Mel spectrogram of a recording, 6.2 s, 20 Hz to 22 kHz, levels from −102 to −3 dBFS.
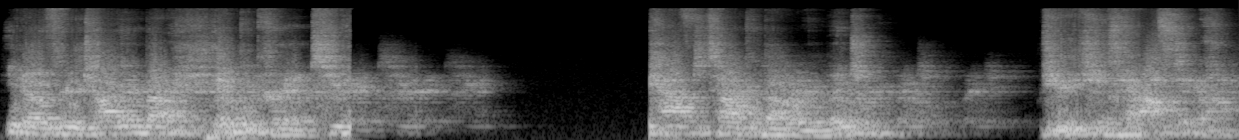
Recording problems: distortion; heavy; 7 dB below the speech
echo of what is said; strong; throughout; 330 ms later, 10 dB below the speech
off-mic speech; far
room echo; slight; dies away in 0.3 s
audio cutting out; at 2 s for 1.5 s

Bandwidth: 17.5 kHz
